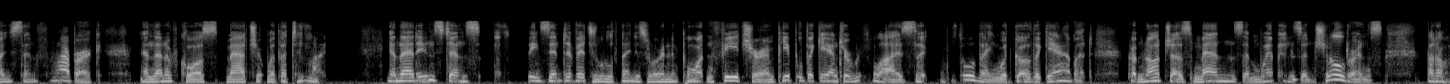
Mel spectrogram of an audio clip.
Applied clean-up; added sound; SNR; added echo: neural diffusion model UNIVERSE++.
